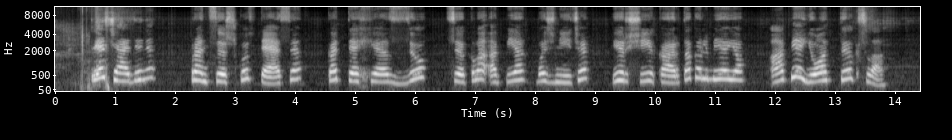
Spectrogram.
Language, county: Lithuanian, Šiauliai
